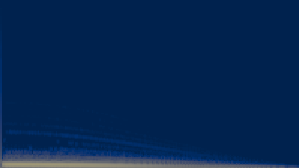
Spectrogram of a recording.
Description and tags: This is a free subdrop I made for one of my tutorial videos.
